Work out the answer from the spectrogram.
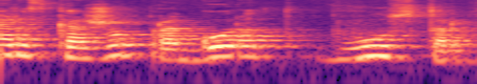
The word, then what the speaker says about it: Worcester: Надо отметить, что название города Вустер для меня было шокирующим открытием, потому что по-английски он пишется Worcester. Я и мои друзья так и произносили название этого города, пока мы не приехали туда и не прочитали по дороге в Википедии, куда нам сходить, что посмотреть и так далее. На русском языке он звучал Вустер, и мы поняли, что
